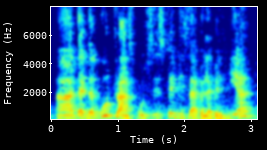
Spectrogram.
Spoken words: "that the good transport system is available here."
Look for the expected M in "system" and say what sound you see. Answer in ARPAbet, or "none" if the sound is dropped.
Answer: M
